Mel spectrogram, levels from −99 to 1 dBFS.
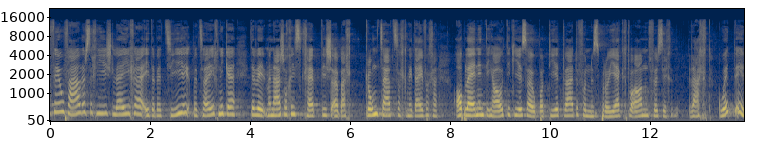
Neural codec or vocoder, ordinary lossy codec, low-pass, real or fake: none; none; 14.4 kHz; real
